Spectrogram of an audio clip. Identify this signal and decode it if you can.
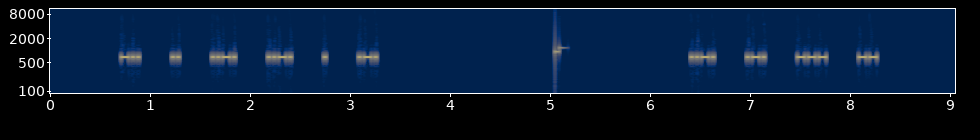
Morse code, heard as a keyed tone, about 42 wpm, spaced as for 20 wpm, 690 Hz. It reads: DIFFER FROM
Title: 4x Character Spacing - Top 200 Words - 45wpm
